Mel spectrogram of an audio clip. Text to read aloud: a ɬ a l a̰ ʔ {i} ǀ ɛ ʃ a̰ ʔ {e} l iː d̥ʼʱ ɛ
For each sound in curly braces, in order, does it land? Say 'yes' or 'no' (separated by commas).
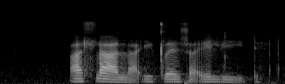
yes, yes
